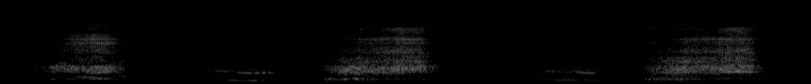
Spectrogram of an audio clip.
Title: 4 Girls Snoring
